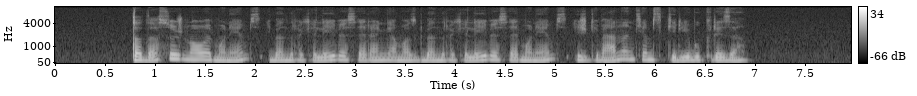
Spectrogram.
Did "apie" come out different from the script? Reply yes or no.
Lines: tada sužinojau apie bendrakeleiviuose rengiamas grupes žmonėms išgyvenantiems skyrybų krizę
yes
